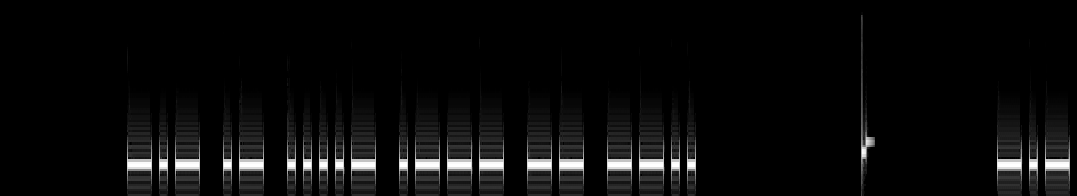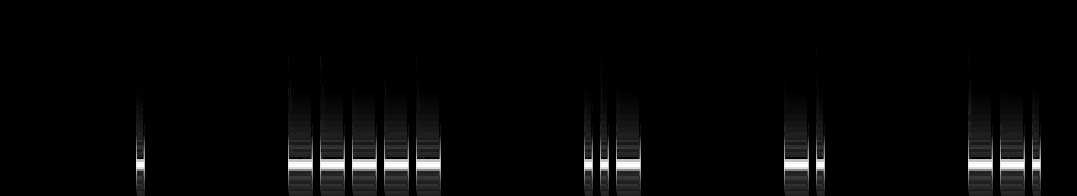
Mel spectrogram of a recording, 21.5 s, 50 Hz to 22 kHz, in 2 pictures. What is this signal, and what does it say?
Morse code, heard as a keyed tone, about 15 wpm, spaced as for 8 wpm, 700 Hz. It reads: KA4JMZ KE0UNG
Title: USA Call Signs - 6 Characters - 6x Character Spacing - 15wpm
